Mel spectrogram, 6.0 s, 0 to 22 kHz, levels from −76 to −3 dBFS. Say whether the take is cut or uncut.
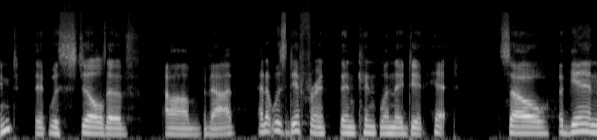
cut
